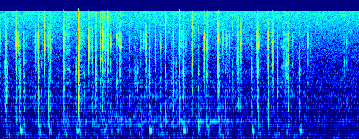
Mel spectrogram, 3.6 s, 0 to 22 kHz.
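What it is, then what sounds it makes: Laptop keyboard typing. Long painted nails and fingertips of both hands type on the black plastic keycaps of a 13-inch MacBook Pro butterfly keyboard set in a silver aluminum body, the hollow laptop resting on a wooden desk. About 18 quick, bright, clicky taps come in an uneven run, each dying away almost at once. A faint steady hum sits underneath.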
